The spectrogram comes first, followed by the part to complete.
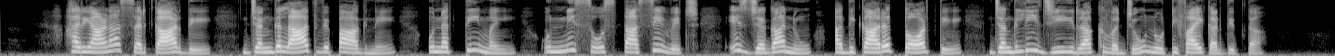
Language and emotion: Punjabi, neutral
